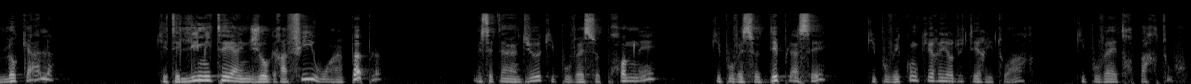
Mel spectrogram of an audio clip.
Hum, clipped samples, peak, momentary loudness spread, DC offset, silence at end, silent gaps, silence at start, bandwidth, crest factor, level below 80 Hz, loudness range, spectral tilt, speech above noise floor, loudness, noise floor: none; under 0.1%; -10 dBFS; 20 LU; under 0.1%; 0.1 s; none; 0 s; 11.5 kHz; 24 dB; -64 dBFS; 5 LU; -3.5 dB/octave; 40 dB; -31 LUFS; -71 dBFS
